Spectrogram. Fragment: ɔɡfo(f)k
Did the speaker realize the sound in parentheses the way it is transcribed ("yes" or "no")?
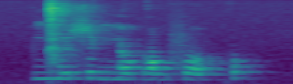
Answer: no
